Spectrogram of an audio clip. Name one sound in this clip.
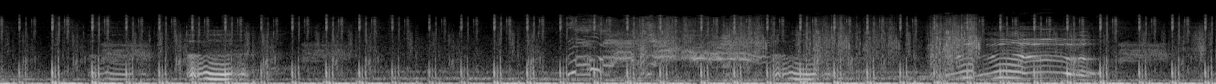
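Zombies moan and groan.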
